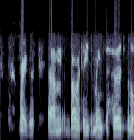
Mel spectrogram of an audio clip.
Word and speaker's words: Boötes: Have you ever heard of Boötes? It's spelled B-O-O-T-E-S. I think that's how you pronounce it. The straw hats people wear when they go to private schools, isn't it? Boaters, yes. Very good. Boötes, it means the herdsman or the ploughman.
